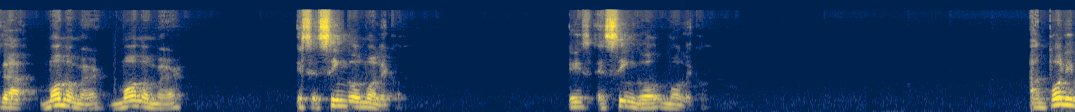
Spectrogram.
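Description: A middle-aged man speaks calmly and explains into a close microphone, with pauses.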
